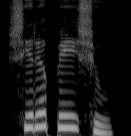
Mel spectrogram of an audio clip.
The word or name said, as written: ಶಿರಪೇಷು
